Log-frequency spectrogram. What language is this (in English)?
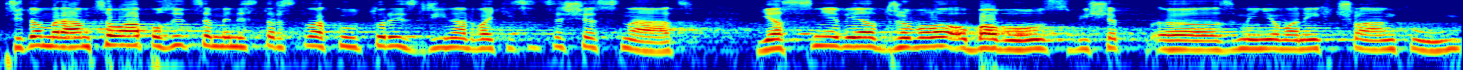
Czech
